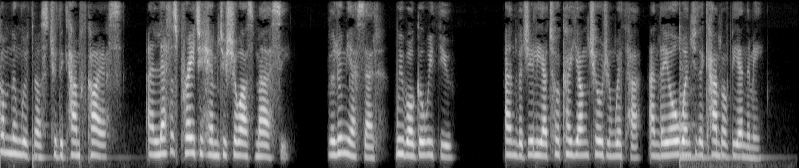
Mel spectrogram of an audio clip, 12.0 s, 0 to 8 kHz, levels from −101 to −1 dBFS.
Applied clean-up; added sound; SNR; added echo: neural mask model DeepFilterNet 3.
